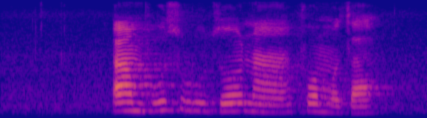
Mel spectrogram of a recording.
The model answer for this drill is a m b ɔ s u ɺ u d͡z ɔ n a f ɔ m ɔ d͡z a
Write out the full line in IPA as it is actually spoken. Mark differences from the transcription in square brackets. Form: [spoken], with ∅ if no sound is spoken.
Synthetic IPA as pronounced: a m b [u] s u ɺ u d͡z ɔ n a f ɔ m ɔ d͡z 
